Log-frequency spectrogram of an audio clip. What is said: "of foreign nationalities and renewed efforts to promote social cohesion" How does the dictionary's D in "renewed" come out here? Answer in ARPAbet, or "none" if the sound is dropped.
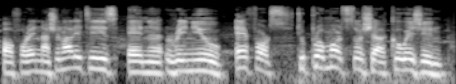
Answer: none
